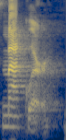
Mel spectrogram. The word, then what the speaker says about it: Makler: It's Makler.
